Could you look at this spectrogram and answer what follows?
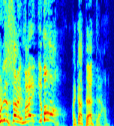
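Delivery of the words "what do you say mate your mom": high, hammed-up English accent, much higher; a jokey cockney-style English mate voice, pitched way up; mock English accent. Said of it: "I got my English accent down".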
